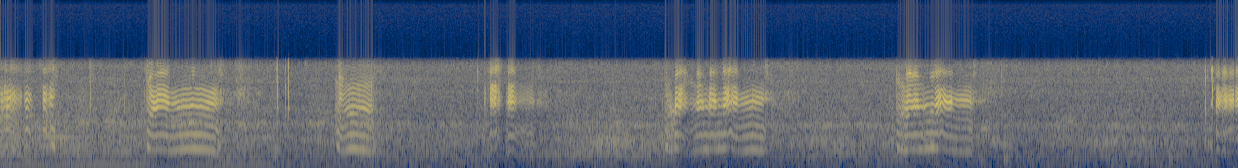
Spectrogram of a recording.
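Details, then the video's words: Domestic cat indoors chattering at crows outside, giving warbling, wavering meow-like calls in short bursts of about half a second. The bursts come roughly every two seconds, with quiet gaps and a low hum between them. "Cat Talking to Birds"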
